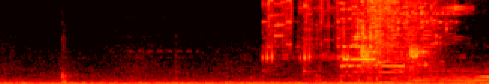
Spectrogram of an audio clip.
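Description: A brief, high, glassy chiming shimmer with a few ringing tones, starting about a second and a half in, over a low steady hum.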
